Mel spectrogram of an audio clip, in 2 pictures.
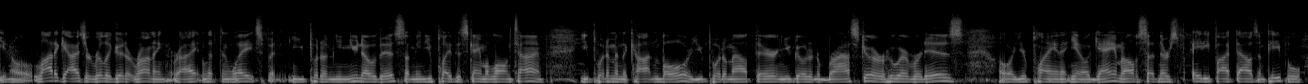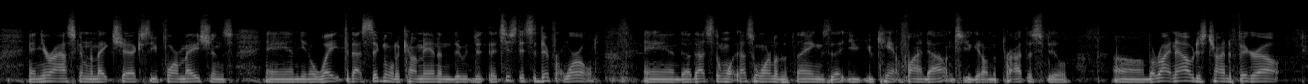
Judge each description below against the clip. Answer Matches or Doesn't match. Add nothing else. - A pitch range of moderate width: Doesn't match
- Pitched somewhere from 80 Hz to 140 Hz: Matches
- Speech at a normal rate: Doesn't match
